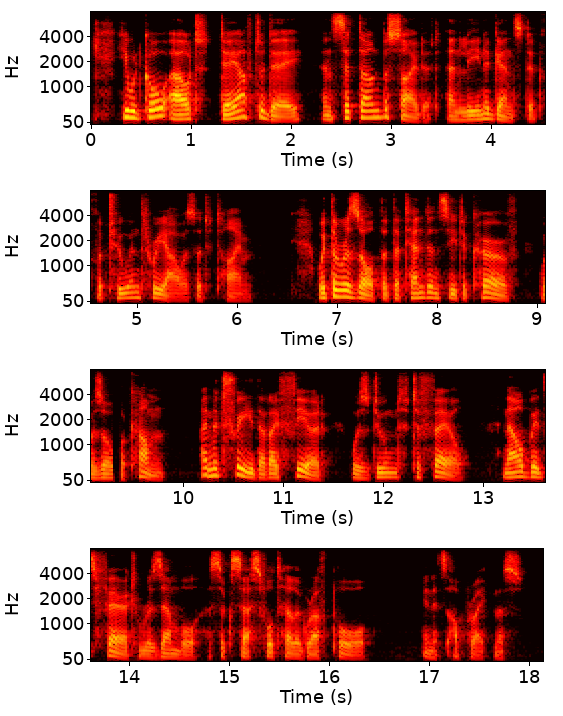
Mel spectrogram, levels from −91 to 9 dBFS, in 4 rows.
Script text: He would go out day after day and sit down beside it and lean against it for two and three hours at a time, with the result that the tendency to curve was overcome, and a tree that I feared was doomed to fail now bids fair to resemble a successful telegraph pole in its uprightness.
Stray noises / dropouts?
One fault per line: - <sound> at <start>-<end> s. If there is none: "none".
- dropout at 9.3-9.4 s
